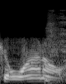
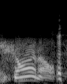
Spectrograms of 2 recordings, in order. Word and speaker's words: Shawano: It was Shawano because my friends would look at it on the map and they'd all say, oh, you're going up to Shawano. And I'm like, no, it's Shawano.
